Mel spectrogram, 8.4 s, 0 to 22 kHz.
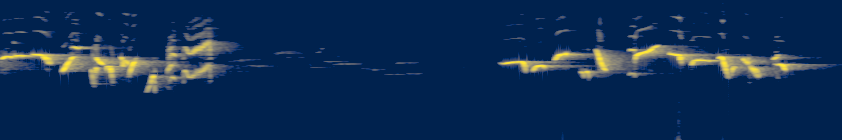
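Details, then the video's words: An old wild Oriental magpie-robin sings in a 2020 recording meant to attract wild birds and train songbirds. Two loud bursts of warbled, slurred whistles and quick notes are separated by a near-silent gap. "Tiếng chòe than già rừng hót - Tiếng chòe than gọi bổi"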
